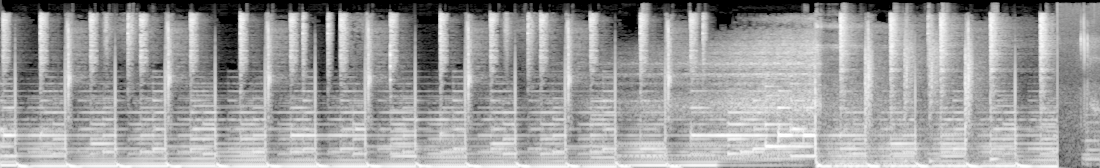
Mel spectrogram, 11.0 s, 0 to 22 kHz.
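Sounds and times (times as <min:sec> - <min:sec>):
electronic dance music: 0:04.7 - 0:10.6.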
